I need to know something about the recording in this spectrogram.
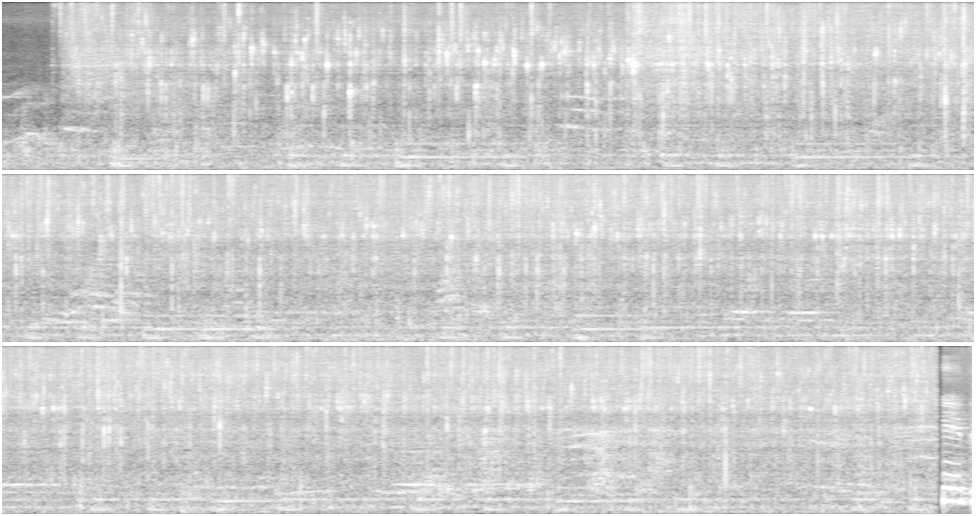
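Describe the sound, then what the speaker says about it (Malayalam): Sliced onion and green chilli frying in hot coconut oil for a cauliflower and potato stir-fry: a steady, close sizzle lasting over twenty seconds, with occasional stirring and scraping in the pan. "എണ്ണ ഒന്ന് ചൂടായ സമയത്ത് നമ്മൾ എടുത്തു വെച്ചേക്കുന്ന സവാള പച്ചമുളക് ഇട്ട് കൊടുക്കാം"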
